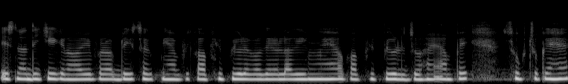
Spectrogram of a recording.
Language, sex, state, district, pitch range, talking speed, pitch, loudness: Hindi, female, Bihar, Gopalganj, 235-250 Hz, 285 wpm, 245 Hz, -22 LUFS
